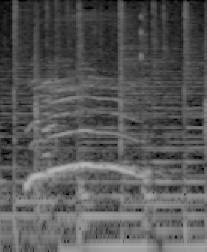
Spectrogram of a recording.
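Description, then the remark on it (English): A child's voice imitates a cat with one drawn-out meow, rising then gently falling, fairly loud over a low steady background hum. “Meow. Oh, it's a cat. Oh, you're a cat. I love it when you're a cat.”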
